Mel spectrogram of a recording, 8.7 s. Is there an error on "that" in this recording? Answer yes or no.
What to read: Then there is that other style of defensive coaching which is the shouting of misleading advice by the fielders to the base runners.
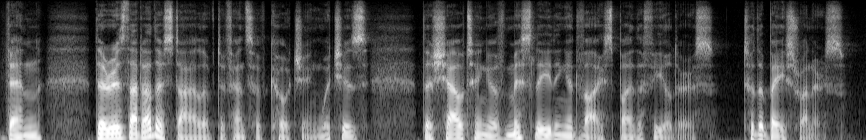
no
